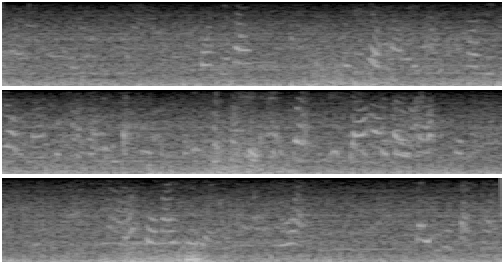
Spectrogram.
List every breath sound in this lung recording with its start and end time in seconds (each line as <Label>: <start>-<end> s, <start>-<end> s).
No breath sounds were labelled in this clip.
